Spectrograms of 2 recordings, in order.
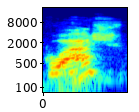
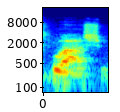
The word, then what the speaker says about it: gouache: to you see in france we call it gouache but in english we call it opaque watercolor because people didn't understand they couldn't even pronounce gouache but it was the worst thing when i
